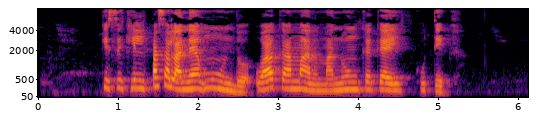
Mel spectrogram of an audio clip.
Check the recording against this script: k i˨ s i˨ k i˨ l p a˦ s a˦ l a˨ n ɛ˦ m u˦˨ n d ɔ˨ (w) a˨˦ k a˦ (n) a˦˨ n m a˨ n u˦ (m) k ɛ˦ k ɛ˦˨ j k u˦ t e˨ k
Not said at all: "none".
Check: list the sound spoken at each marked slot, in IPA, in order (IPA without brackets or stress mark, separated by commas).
w, m, ŋ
